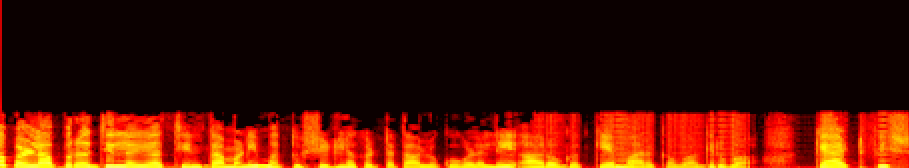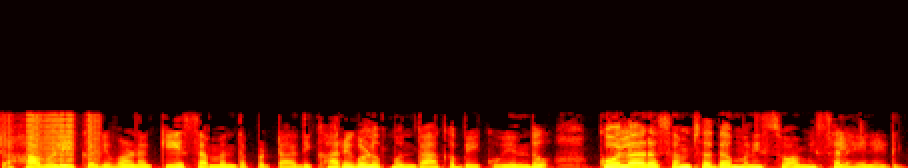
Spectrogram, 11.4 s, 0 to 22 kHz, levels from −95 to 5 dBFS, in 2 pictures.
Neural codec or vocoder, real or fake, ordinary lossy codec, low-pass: none; real; none; 7.2 kHz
